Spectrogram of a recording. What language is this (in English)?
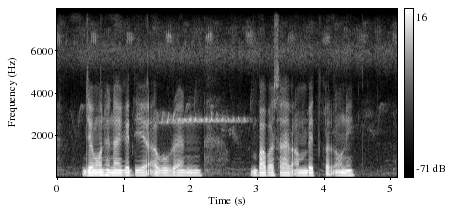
Santali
